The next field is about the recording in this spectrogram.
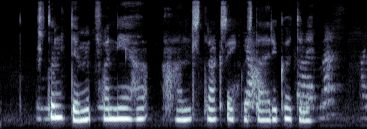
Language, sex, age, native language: Icelandic, female, 13, Icelandic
